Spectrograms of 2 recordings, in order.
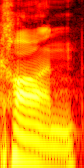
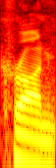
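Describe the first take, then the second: First: The name begins with an H sound. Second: The name begins with an R sound. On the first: The speaker calls it wrong. "He's not ... it's not pronounced as an H" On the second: The speaker calls it right. "if there's an R in the middle of their name, it's still pronounced like an R"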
